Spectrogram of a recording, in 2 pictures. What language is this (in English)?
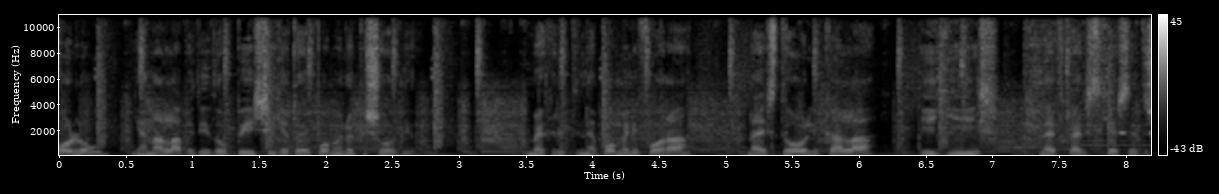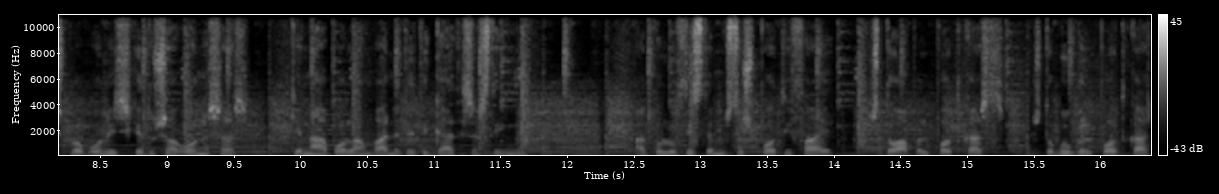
Greek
